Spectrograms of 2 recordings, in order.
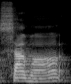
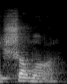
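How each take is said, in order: First: The word begins with a plain s sound. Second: The word begins with an sh sound. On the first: The speaker calls it wrong. "it's not Samar" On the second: The speaker calls it right. "it'll be Shomor, the pronunciation"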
